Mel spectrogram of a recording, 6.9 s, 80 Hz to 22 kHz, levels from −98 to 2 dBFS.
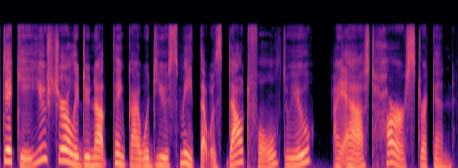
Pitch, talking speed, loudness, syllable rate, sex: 185 Hz, 165 wpm, -20 LUFS, 4.3 syllables/s, female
